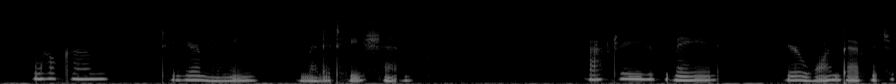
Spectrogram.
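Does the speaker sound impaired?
No.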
